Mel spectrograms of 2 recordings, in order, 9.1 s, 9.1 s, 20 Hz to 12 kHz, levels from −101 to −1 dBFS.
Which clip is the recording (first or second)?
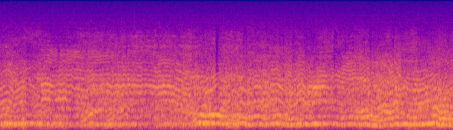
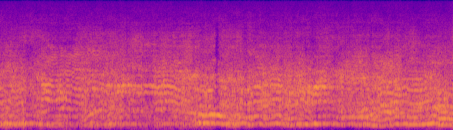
first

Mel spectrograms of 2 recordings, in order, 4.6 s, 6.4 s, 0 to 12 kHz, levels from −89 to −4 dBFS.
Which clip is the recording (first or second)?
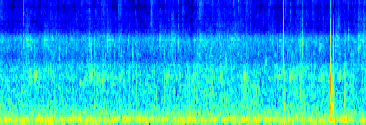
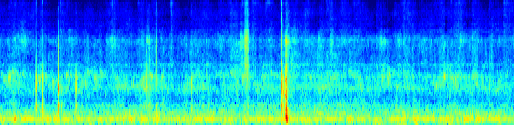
first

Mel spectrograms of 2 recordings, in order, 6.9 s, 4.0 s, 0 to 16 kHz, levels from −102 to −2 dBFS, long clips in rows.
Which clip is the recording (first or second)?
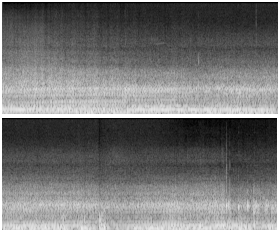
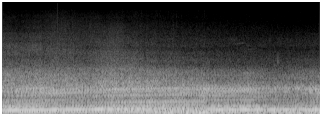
second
